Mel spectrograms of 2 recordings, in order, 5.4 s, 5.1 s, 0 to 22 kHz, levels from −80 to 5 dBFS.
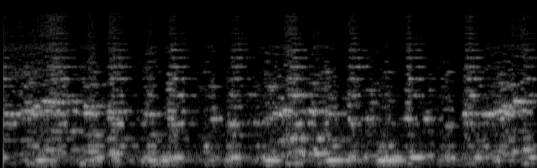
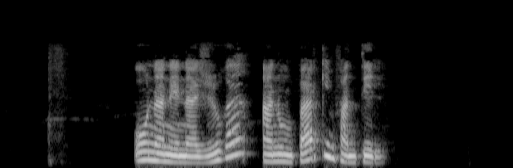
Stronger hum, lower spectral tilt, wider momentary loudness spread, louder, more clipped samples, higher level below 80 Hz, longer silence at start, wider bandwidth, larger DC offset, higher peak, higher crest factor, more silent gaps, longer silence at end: neither; second, -5 dB/octave vs -7 dB/octave; about the same, 7 LU vs 7 LU; second, -32 LUFS vs -18 LUFS; neither; second, -70 dBFS vs -62 dBFS; second, 0 s vs 1.35 s; first, 16.5 kHz vs 7.6 kHz; neither; second, -20 dBFS vs -2 dBFS; second, 12 dB vs 18 dB; neither; second, 0 s vs 1.3 s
